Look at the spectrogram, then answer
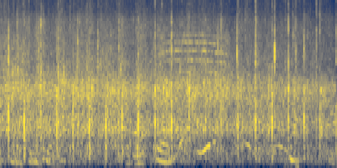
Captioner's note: applause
